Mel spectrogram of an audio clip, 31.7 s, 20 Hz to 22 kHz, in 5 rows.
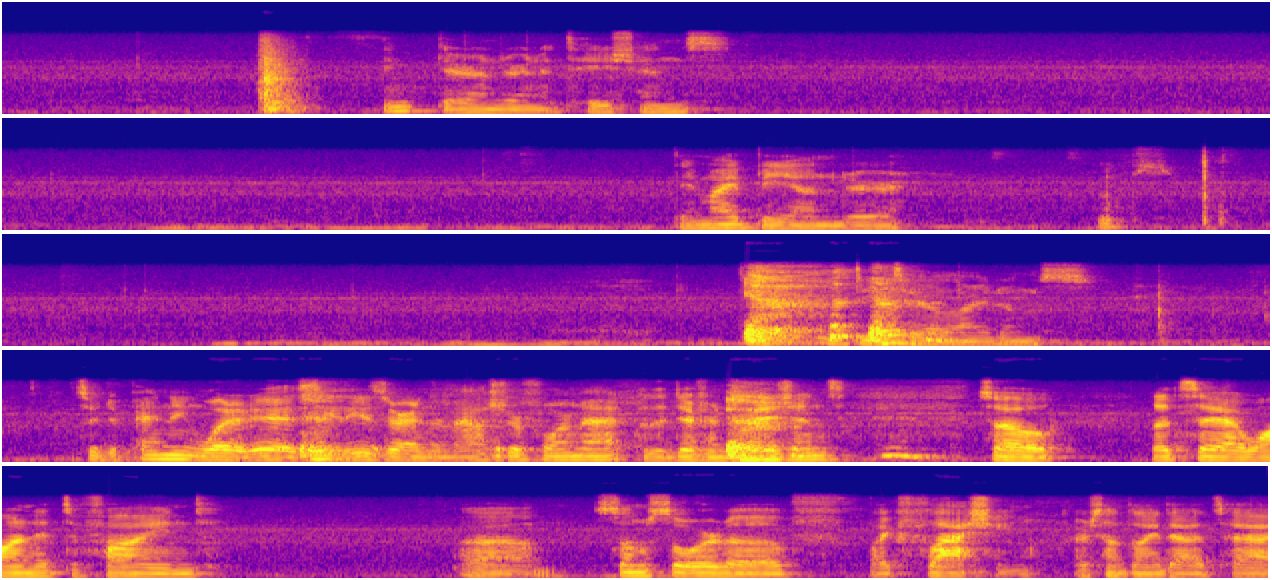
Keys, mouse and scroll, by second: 2.4 click, 6.5 click, 12.2 Escape, 13.2 click, 17.2 click.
